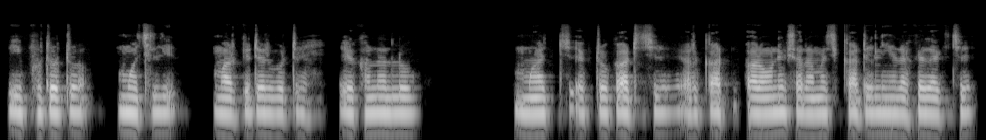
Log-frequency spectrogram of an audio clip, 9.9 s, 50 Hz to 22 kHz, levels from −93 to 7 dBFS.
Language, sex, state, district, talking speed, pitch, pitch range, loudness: Bengali, male, West Bengal, Malda, 135 wpm, 160 Hz, 160-165 Hz, -22 LUFS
